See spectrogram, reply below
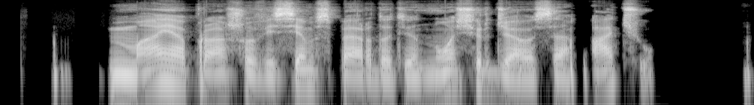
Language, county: Lithuanian, Kaunas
